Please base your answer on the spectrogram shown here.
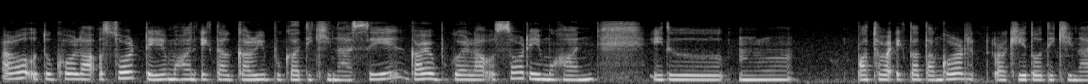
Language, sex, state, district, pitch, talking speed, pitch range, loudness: Nagamese, female, Nagaland, Kohima, 225 Hz, 155 wpm, 215-240 Hz, -16 LUFS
